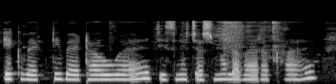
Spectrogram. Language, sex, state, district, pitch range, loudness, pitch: Hindi, female, Jharkhand, Ranchi, 225-245 Hz, -17 LUFS, 230 Hz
